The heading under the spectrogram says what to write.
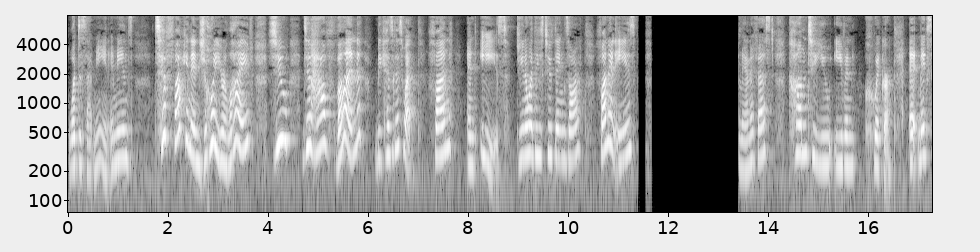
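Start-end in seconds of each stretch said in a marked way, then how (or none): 1.7-11.4 passionate outburst. Real, not acted. Coach urging listeners to enjoy life, high and emphatic. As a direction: sell the joy of having fun.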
